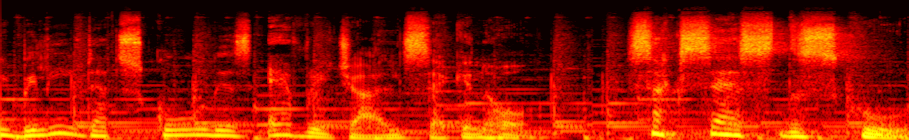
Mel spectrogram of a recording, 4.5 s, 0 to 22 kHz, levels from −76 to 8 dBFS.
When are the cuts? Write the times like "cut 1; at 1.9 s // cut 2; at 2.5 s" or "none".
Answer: cut 1; at 2.9 s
